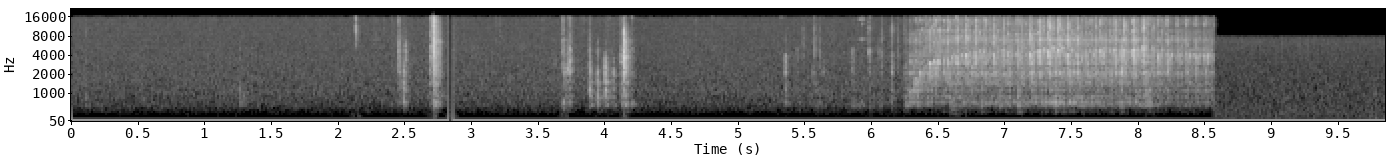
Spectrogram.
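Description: Jeweller's piercing saw cutting a brass tube held against a wooden block: a rapid, even run of fine rasping strokes lasting a little over two seconds in the second half. Before it come a few light clicks and knocks as the tube and block are handled.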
